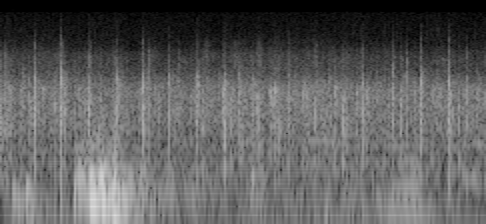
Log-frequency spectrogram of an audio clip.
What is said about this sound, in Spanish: Aplauso al Señor, fuerte.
